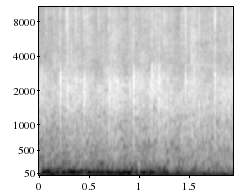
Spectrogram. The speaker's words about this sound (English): Big round of applause for Pastor Glenn today.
